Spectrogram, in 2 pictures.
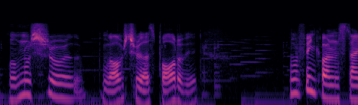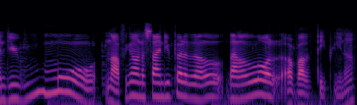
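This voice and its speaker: A man with a nasty cold, congested and coughing, does a jokey, giggly, informal let's-play, reading visual novel dialogue aloud and adding his own asides. His voice is on the high side, pushed and bright, with lively intonation at normal speed. The dull lo-fi mic picks up game music behind him.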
